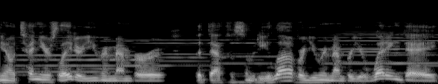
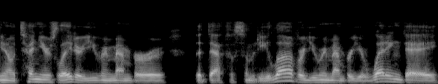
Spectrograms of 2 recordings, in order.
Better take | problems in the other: second | noise reduction (classical method Wiener filter)

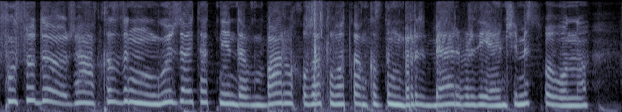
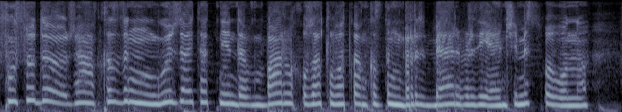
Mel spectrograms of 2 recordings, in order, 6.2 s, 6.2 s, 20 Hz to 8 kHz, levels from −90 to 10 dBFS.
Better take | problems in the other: second | background sound (Crushing); 12 dB below the speech

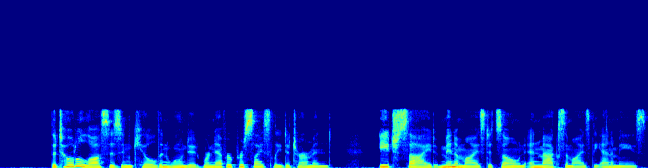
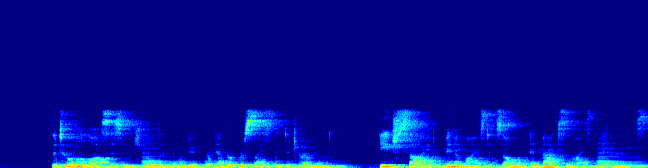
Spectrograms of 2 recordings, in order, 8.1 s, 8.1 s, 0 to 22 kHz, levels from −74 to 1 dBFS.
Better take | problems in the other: first | noise reduction (neural separator model SepFormer DNS4)

